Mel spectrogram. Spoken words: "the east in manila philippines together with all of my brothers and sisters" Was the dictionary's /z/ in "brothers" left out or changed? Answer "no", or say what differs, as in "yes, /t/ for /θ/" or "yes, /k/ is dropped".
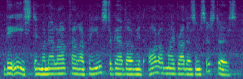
no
